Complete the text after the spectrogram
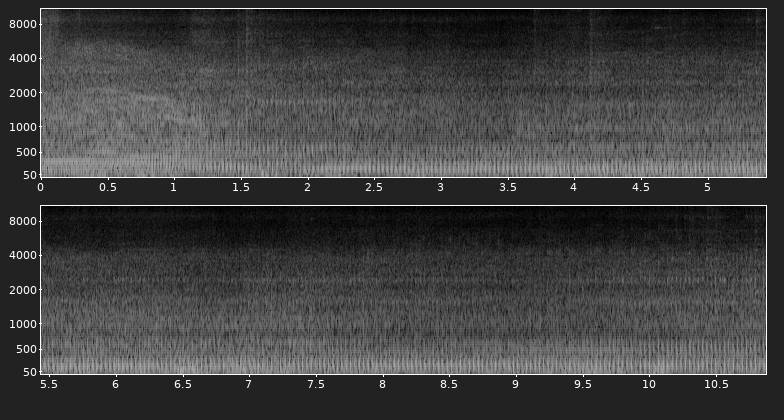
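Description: A string trimmer engine drones loudly close by, its pitch falling then holding steady.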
